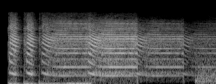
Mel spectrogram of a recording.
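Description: DJ air-horn sound effect: two short blasts, then one long held blast whose pitch dips twice before it cuts off.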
